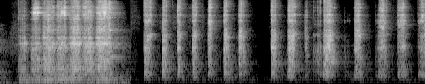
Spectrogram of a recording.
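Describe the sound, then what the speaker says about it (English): A hand file rasps burrs off a metal spoon ring, first a continuous scraping rub, then a rhythmic run of about a dozen short, crisp strokes, close and clear with no talk. "We're gonna file this down."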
